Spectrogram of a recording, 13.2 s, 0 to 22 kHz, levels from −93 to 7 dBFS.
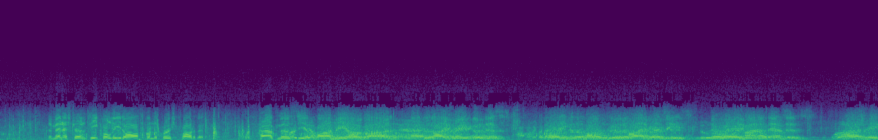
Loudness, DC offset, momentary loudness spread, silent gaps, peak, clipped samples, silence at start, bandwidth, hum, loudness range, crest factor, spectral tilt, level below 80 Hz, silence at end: -21 LUFS; under 0.1%; 10 LU; none; -10 dBFS; under 0.1%; 0 s; 5.8 kHz; none; 3 LU; 10 dB; -7.5 dB/octave; -46 dBFS; 0 s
